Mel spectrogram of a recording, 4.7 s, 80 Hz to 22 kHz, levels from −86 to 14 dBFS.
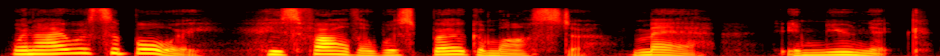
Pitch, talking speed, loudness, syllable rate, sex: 195 Hz, 130 wpm, -19 LUFS, 4.1 syllables/s, female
